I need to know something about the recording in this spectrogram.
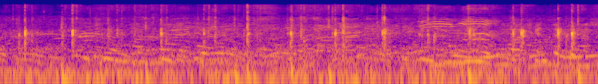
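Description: Several people talking at once, indistinct and overlapping, over a steady low rumble, with a short high chirp repeating about three times a second.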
